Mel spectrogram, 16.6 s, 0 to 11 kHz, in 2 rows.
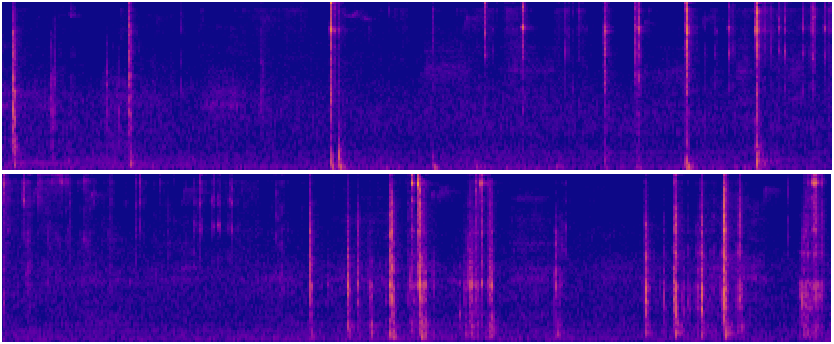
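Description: Hand ratchet with a Torx socket clicking as the tail light's T30 screws are tightened. Sharp single clicks at first, then quick runs of clicks in the second half.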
